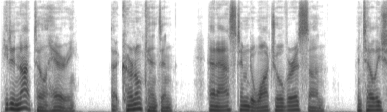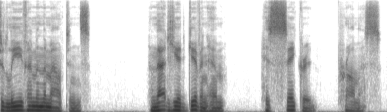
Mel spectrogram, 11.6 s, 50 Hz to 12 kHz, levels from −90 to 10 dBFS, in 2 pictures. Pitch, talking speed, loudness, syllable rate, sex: 105 Hz, 170 wpm, -17 LUFS, 5.5 syllables/s, male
